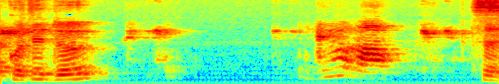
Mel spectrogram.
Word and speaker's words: Gurat: Alors, ça s'est passé en Charente, à côté de Gurat. À côté de? Gurat. Ça s'écrit comment, Gurat?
